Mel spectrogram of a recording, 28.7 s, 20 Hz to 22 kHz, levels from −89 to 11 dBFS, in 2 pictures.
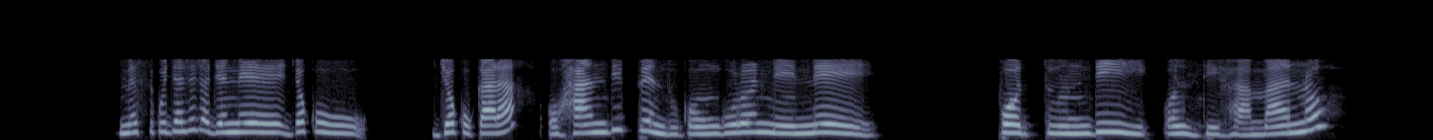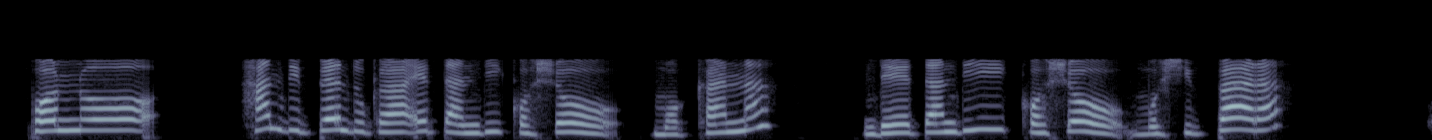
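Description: At 2.93 s there is short concealed packet loss: about 30 ms of audio never reached the decoder in time, and the receiver continued the preceding sound, leaving a brief smeared wobble.

From 5.73 s to the end there is a time-stretched section, likely software slowing the audio to 0.565 times speed while holding pitch. The pace drops abruptly, and the narrowband sound, which has nothing above 4 kHz, drags.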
